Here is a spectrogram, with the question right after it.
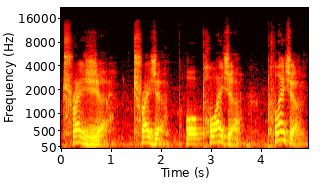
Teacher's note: pronounce the last sound again sh and at the same time I want you to vibrate your voice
